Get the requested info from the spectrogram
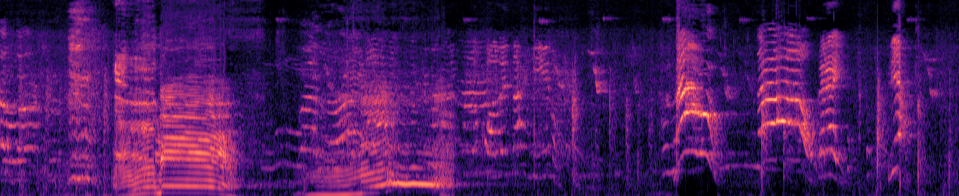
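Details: Cattle on a farm in Brazil, cows bellowing and lowing: long deep harmonic moos near the start and middle, then higher voices and children's chatter fill the rest of the recording.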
